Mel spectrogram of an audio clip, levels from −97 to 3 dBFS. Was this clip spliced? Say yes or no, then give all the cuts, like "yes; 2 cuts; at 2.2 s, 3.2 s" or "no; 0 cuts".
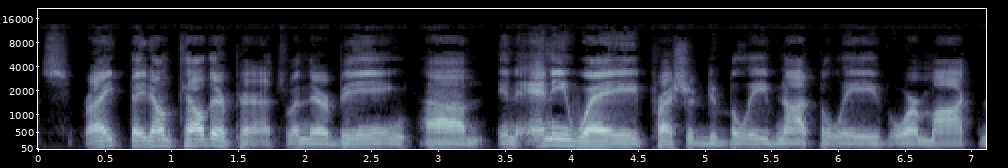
yes; 1 cut; at 2.8 s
